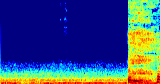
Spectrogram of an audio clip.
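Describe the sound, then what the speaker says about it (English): A harsh, loud cough bursts in near the end over a steady background hum, close and abrupt. "Oh, this cough is gonna kill me."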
